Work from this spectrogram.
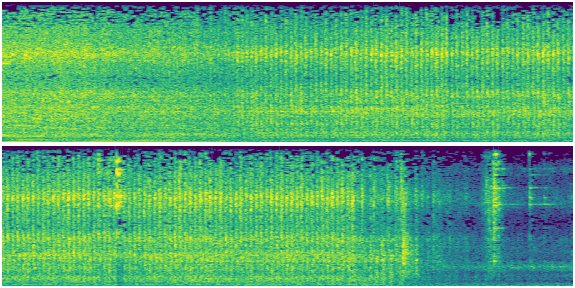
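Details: Mitsubishi Canter truck diesel after plunger replacement to cure hard starting; loud, even clatter at about four beats a second holds steady, then eases off, runs properly with less shaking. Normal idle and rev.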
